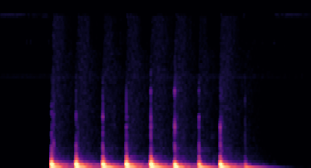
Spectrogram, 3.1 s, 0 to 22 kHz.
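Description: A Bosnian maple violin back plate is tapped eight times in a steady series, each tap giving a short, woody knock with a low tone around 113 Hz and a faint overtone ring. The taps show how the back's tap tone differs from the spruce top's.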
